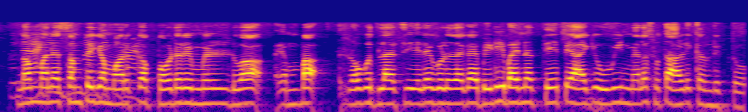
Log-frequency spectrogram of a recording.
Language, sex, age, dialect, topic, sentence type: Kannada, male, 41-45, Central, agriculture, statement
